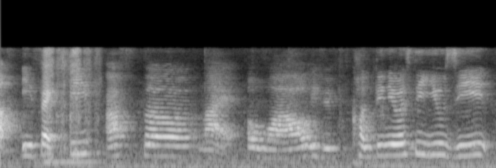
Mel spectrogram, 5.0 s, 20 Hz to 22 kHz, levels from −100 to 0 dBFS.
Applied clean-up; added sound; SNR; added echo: none; Writing; 7 dB; none.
